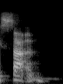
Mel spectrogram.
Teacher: people always pick me up on how I say Saturn. With the drop T. I just don't say the T.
